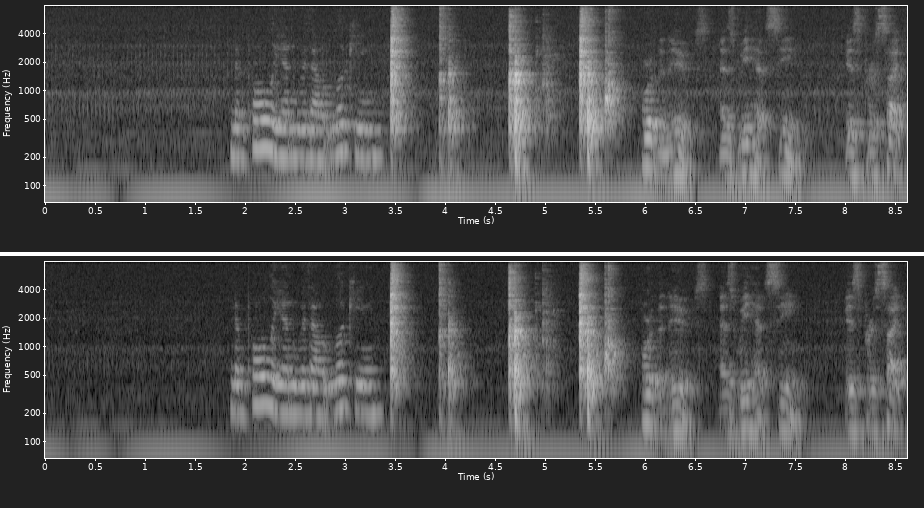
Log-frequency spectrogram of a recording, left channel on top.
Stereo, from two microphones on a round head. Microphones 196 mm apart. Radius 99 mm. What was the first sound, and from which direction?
A woman speaking, 55° right (ahead or behind).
